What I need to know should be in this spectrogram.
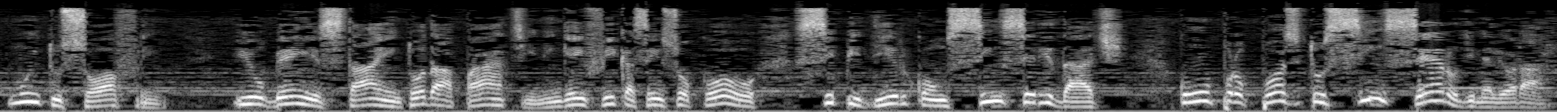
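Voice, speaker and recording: A man playing a wise, patient spirit teacher, speaking in a measured, reassuring and didactic way in a radio drama. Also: a little high, sing-song, darkish tone, full character voice. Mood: gentle teaching. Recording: faint music under the voice.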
